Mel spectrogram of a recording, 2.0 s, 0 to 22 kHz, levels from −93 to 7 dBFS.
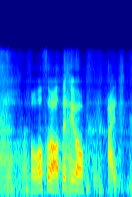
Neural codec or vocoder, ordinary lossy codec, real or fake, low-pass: codec, 16 kHz, 0.7 kbps, FocalCodec; none; fake; none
